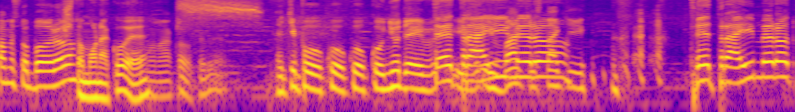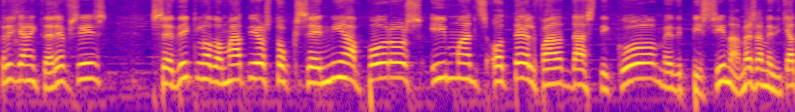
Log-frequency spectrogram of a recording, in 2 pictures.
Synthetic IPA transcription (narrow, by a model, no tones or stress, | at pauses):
pɐmest̪oboɾost̪o̞mo̞nɐ̰koḛnɐ̰koeleecipukukukuɲund̪eit̪et̪ɾɐivɐmeɾoɐi | t̪et̪ɾɐime̞ɾo̞t̪ɾizʝɐnek̚t̪e̞ɾe̞fsisː | e̞ðiklinoðo̞mɐt̪io̞st̪o̞kse̞niɐpo̞ɾo̞simɐt͡so̞t̪e̞lfɐnd̪ɐst̪iko̞meðipisinɐme̞s̬ɐme̞ðicɐ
